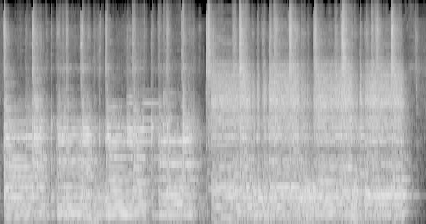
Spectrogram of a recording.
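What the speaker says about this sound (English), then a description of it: "you've now moved on to the distortion channel" Loud distorted electric guitar playing chords and riffs, the tone turning harsher and denser about halfway through as it switches to the distortion channel, continuous and close.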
